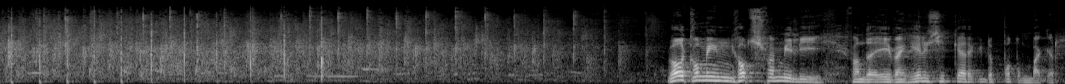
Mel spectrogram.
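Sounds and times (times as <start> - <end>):
church crowd clapping for caterers: 0.0 - 7.1
speech: 6.7 - 10.6.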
